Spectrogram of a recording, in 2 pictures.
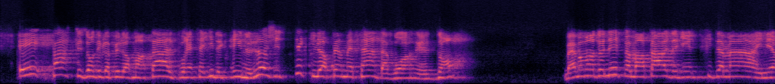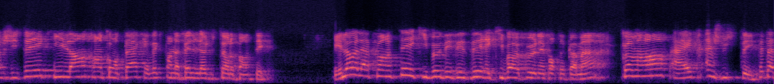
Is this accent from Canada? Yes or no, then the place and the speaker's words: yes; Montreal, Quebec, Canada; Je suis un Montréalais. Je suis un Québécois. Je suis un ancien ambulancier.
